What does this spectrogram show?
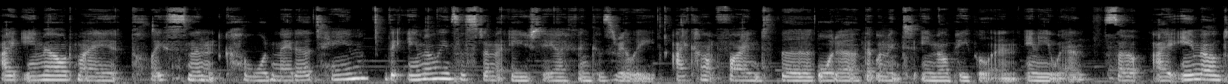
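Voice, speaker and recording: Over faint background music, a woman talks with hardly any pauses. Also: ordinary pitch variation, moderate pace. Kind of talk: casual vlog chat. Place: home room. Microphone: phone near.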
